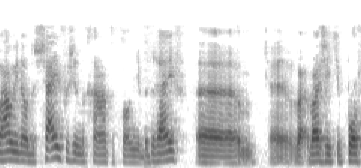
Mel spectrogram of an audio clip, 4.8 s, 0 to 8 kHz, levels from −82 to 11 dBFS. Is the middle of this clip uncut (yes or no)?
no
